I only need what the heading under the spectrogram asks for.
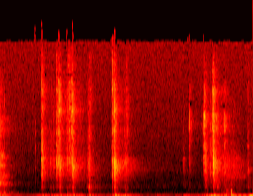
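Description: Keys clatter on a computer keyboard as someone types a zip command into a command-line shell, short irregular bursts of crisp, fairly soft clicks with brief pauses between strokes and no talking.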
